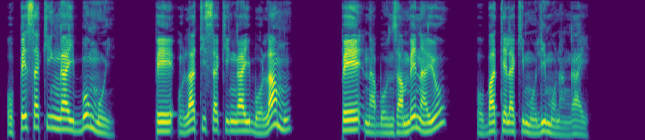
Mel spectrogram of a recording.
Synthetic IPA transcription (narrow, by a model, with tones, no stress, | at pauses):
o˨pe˦sa˦ki˦ŋɡa˦i˦bo˦mo˨i˨ | pe˦o˨la˦ti˦sa˦ki˦ŋɡa˦i˦bo˨la˦mu˨ | pe˦na˨bo˨nza˨mbe˦na˨jɔ˦ | o˨ba˦te˦la˦ki˦mo˨li˦mo˨na˨ŋɡa˦i˦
